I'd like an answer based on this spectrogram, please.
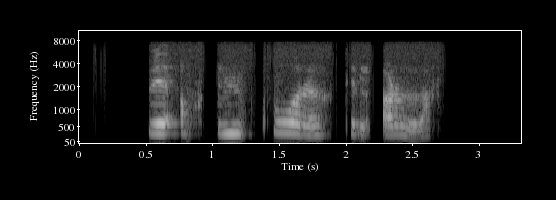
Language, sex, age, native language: Icelandic, female, 9, Icelandic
